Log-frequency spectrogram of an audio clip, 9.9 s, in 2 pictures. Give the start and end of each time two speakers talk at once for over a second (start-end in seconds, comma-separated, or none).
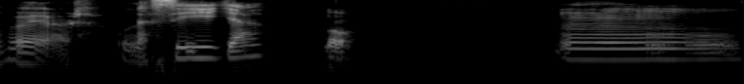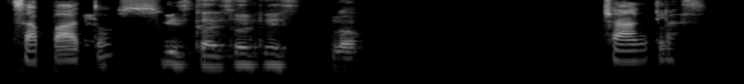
none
